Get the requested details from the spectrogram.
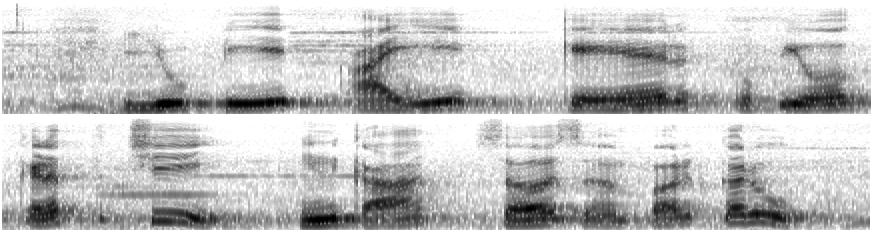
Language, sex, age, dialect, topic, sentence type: Maithili, male, 25-30, Bajjika, banking, statement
